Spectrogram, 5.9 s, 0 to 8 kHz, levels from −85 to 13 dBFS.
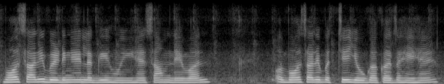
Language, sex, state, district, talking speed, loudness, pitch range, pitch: Hindi, female, Uttar Pradesh, Lucknow, 160 wpm, -16 LUFS, 195-220 Hz, 205 Hz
